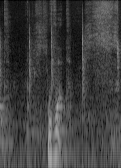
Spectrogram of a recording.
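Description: Chalk scratching on a blackboard in a few short strokes as symbols are written.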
